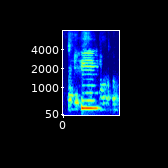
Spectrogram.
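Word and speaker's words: 吃: ছি, হ্যাঁ, সি এইচ, এর উচ্চারণ হবে ছ। কিন্তু ছটা কিভাবে উচ্চারণ হবে? ছটা হবে যে উচ্চারণ হবে আমাদের জিহ্বার আগা উপরের তালুর সাথে লেগে ছি, ছি, এমন সি, ছি।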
